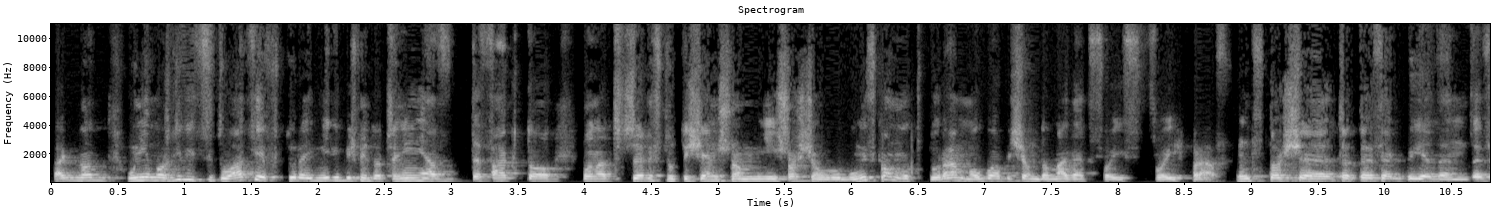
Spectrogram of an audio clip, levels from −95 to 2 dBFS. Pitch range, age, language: 140-175 Hz, 30-49, Polish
